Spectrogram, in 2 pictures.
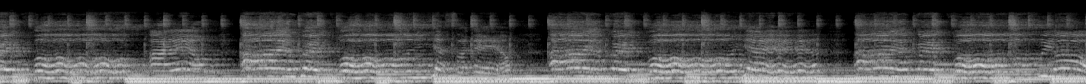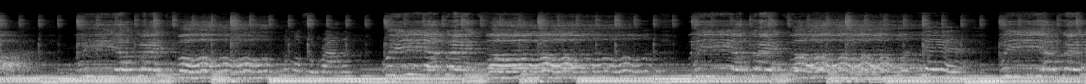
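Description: Small gospel choir singing in harmony over sustained keyboard chords, phrase after phrase with short breaks between them.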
